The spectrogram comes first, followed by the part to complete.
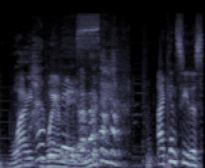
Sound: React laughs

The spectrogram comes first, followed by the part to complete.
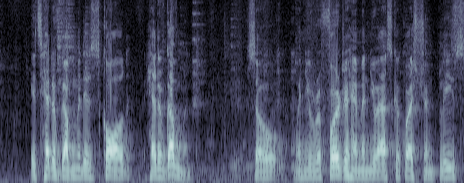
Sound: laughter

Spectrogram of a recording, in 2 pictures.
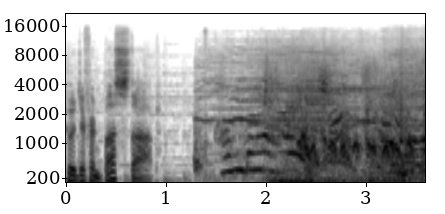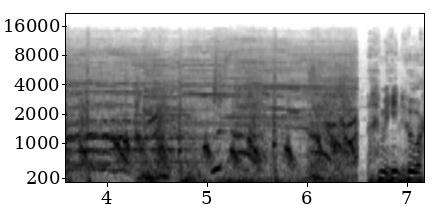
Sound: incessant meowing

